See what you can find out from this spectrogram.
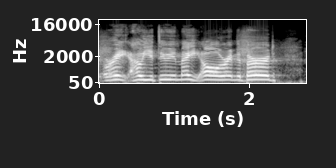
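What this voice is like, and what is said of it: Exaggerated rural Plymouth accent. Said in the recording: “My local accent is from Plymouth... I should be really like farmery... this is probably a little bit more than I should have”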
